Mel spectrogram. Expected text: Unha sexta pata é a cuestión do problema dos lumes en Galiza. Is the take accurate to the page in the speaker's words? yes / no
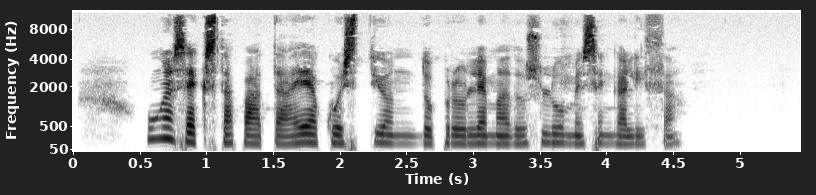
yes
